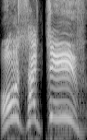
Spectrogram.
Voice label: battlecry, fr; Engineer

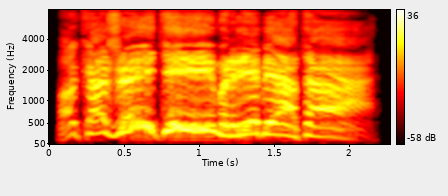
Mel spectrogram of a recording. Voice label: battle cry, ru; Soldier

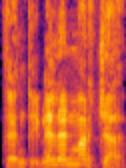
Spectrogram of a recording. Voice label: Engineer auto building sentry, es

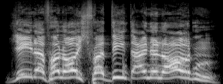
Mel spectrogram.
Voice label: cheers, de; Soldier

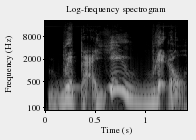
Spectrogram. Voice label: positive vocalization, Sniper

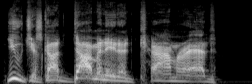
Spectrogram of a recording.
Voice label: Soldier Domination Heavy

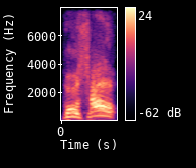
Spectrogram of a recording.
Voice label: Soldier negative vocalization fr

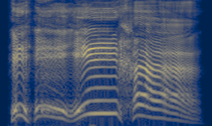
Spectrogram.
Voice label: battle cry, es; Engineer

